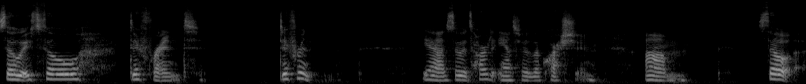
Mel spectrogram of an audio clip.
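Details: Adult woman who had a stroke at age 18, about 25 years ago, initially with global aphasia, now recovered to anomic aphasia with pauses, word-finding trouble, verb tense and preposition errors; anomic aphasia.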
